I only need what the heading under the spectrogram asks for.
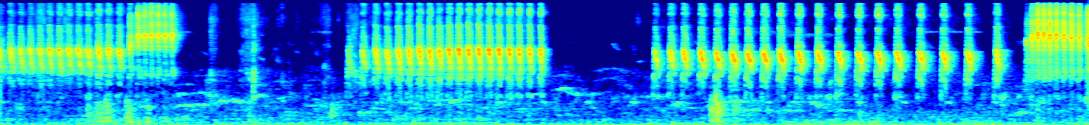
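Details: A sooty-headed bulbul in Pangkalan Jambu, Merangin, Jambi, Sumatra, gives bursts of fast, dense, rolling trills, high and rattling, each one to two seconds long between short pauses, over a low steady hum.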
